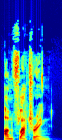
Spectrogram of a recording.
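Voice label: "unflattering", English, uk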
